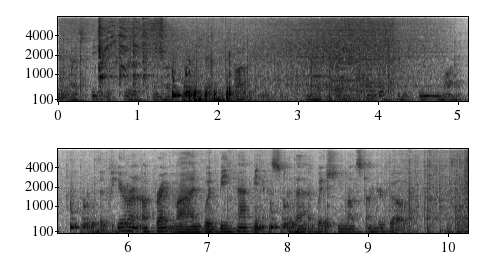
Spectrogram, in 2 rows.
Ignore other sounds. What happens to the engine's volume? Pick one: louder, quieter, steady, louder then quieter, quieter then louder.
quieter then louder.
